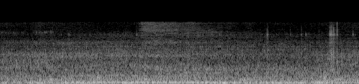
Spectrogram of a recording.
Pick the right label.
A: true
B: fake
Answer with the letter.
A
